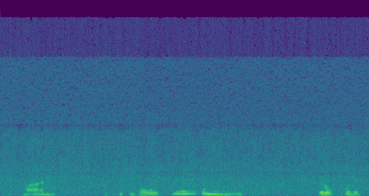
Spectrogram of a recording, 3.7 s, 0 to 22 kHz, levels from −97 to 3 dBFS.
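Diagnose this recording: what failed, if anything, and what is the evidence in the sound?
A faint second voice runs underneath the talker for the whole clip, well below it. That's likely the other side's voice leaking through past the call's echo canceller.

The talker dips by a few dB at 1.28–1.4 s and 2.51–2.71 s, likely speech suppressed in double talk as the canceller turned everything down.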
